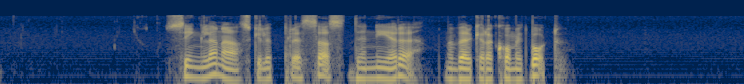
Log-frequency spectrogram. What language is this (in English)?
Swedish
